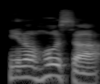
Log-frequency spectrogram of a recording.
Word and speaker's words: Hinojosa: Latino because it's Tish hinojosa I hope I said that correctly the H and the J are pronounced similarly in Spanish but west side of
